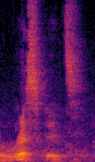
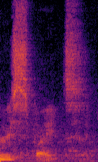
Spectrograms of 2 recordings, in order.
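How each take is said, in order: First: "respite" stressed on the first syllable; "respite" as RES-pit; alternate pronunciation. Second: "respite" with a long i ending; "respite" as re-SPITE; alternate pronunciation. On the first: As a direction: say "respite" with a short, unstressed ending. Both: Shown as a demonstration. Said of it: "how they pronounce it".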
